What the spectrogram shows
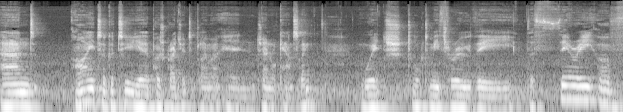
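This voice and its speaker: A man talks with a British accent. Noticeable background noise and audible room echo fill the recording. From England, Cornwall. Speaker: counsellor. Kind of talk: self-introduction video.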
